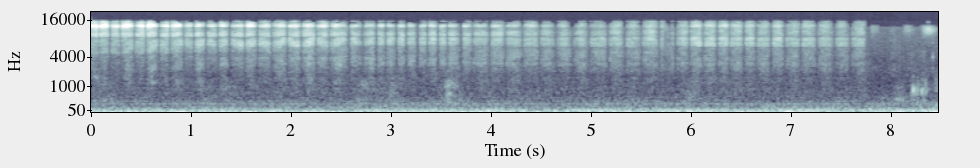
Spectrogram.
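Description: Faint scratching of a graphite pencil shading across paper, close to near silence.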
